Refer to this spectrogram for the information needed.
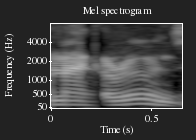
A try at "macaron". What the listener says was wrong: Actually, technically it's pronounced macaron. It's not a macaroon. Macaroon is something different.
